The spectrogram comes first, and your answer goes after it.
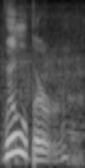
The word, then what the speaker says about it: Wilbur: But By the way, for those who don't know, it's Wilbur, just how you think it's spelled, and they have something, it's called a bud, B-U-D, a Wilbur bud.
